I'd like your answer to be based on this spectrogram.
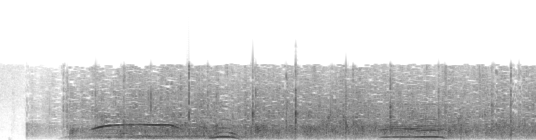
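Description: A studio audience at a live radio show on a local FM station breaks into loud, sustained applause with a few whoops and cheers, starting abruptly and continuing to the end.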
